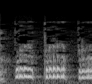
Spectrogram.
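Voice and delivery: a high, playful brr brr of a ride; light mock engine brr; riding noise. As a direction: make the sound of riding back home. Imitating the sound of riding.

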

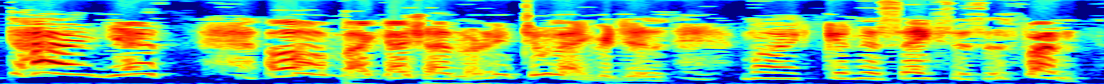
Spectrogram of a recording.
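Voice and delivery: high-pitched, delighted exclaiming; giddy excitement. Acted. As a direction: act thrilled by your own discovery. Acts out delighted beginner learning languages.

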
